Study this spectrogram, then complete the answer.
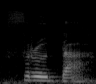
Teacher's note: So no, what we do is it ends in a vowel and so the stress is going to be on the letter U when we pronounce it. There is not a written accent mark, but the stress is on the U.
